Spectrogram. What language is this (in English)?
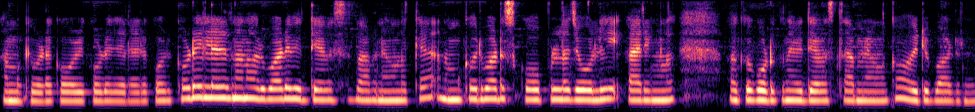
Malayalam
